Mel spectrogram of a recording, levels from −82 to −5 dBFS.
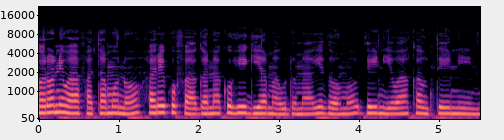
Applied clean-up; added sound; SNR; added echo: none; none; none; none.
